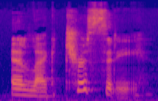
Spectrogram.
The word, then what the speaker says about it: electricity: Make the stressed syllable a little bit longer, stronger, a little bit higher. Personality. Electricity.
